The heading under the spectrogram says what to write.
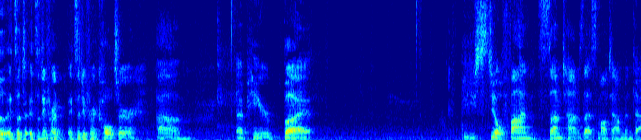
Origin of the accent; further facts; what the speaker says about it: the South, United States; No, I'm from the South.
